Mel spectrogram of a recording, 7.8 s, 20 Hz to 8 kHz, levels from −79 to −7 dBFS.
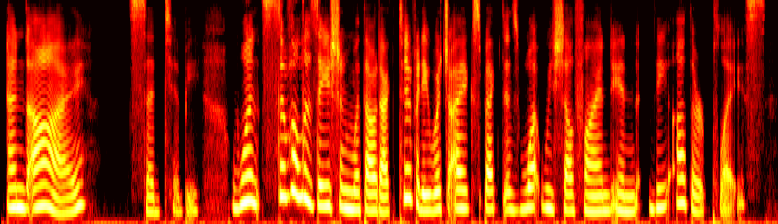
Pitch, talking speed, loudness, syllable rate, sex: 250 Hz, 155 wpm, -17 LUFS, 4.8 syllables/s, female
